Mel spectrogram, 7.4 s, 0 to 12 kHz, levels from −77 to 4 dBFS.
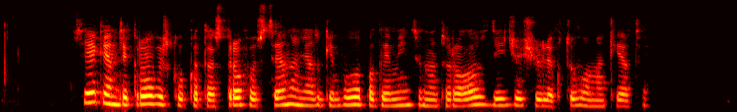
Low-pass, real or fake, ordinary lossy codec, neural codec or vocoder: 10.8 kHz; fake; Opus, 32 kbps; codec, 44.1 kHz, 7.8 kbps, Pupu-Codec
